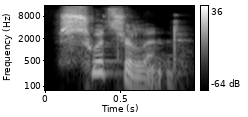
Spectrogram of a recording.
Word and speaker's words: Switzerland: Finland, Poland, Switzerland.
